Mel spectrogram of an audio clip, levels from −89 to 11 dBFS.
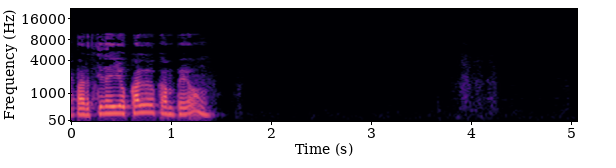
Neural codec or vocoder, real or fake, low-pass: none; real; 9.9 kHz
